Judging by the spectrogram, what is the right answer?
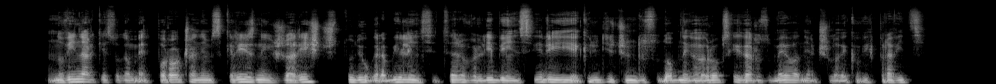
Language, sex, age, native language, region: Slovenian, male, 50-59, Slovenian, Drava region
